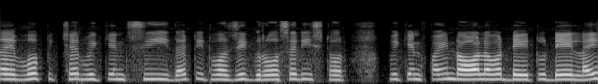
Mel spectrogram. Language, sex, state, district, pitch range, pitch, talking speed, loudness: English, female, Chandigarh, Chandigarh, 225-240 Hz, 235 Hz, 210 wpm, -17 LUFS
